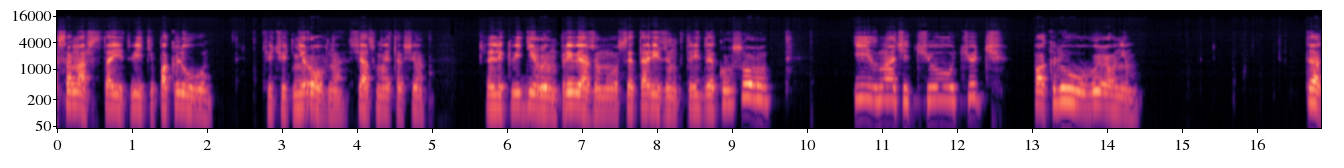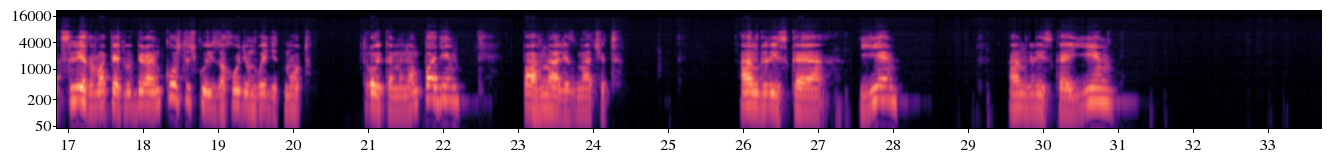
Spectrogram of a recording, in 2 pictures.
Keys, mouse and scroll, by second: 2.7-3.4 drag, 4.3 click, 6.8-8.6 drag, 10.0-15.2 drag, 17.3 click, 18.8-19.6 drag, 20.9 KP_3, 23.2 click, 27.1 e, 28.8 click, 29.1 e, 30.9 click, 31.4 e, 33.1 e.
